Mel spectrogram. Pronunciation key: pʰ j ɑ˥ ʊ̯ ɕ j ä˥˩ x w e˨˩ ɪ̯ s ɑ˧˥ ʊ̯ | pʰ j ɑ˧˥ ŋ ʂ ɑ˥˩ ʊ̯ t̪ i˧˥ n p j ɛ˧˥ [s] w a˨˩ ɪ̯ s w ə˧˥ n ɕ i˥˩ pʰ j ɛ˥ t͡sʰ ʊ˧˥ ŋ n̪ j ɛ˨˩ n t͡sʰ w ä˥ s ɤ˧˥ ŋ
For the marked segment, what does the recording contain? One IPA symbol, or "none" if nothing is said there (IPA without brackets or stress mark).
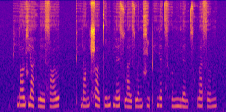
s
